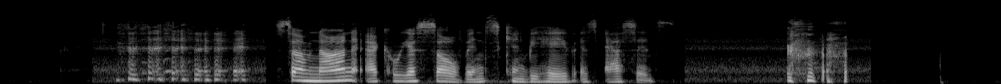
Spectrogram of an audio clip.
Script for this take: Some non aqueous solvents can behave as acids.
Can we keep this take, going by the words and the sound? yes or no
no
